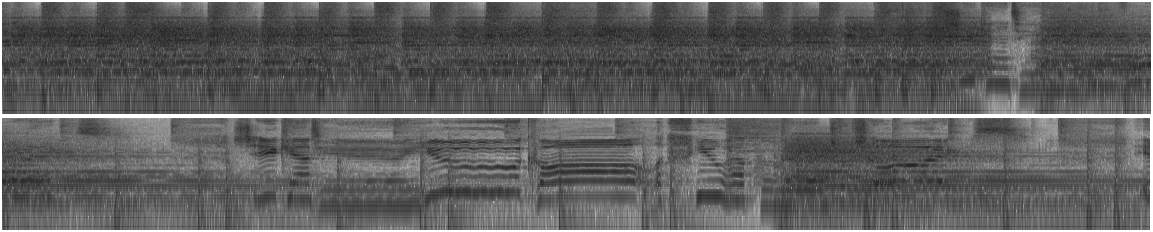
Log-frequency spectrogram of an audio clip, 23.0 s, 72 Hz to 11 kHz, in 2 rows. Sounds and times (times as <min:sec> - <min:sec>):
Electric guitar: 0:00.0 - 0:22.9.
